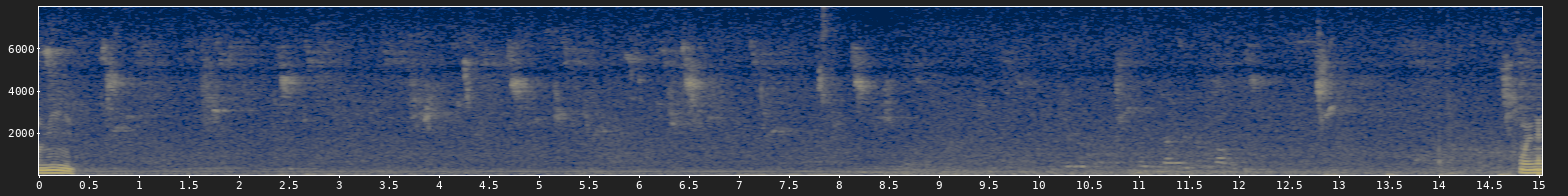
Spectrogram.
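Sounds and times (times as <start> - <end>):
faint steady hum: 0.0 - 15.0
small birds chirping: 0.0 - 15.0.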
